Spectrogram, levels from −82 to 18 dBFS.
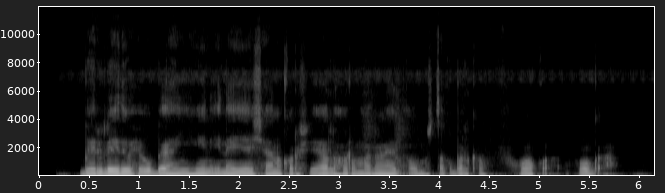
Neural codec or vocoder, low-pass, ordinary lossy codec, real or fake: none; none; none; real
